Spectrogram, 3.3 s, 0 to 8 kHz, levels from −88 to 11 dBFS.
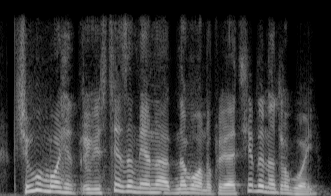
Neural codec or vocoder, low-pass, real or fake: codec, 16 kHz, 1 kbps, X-Codec, HuBERT features, trained on general audio; 7.2 kHz; fake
